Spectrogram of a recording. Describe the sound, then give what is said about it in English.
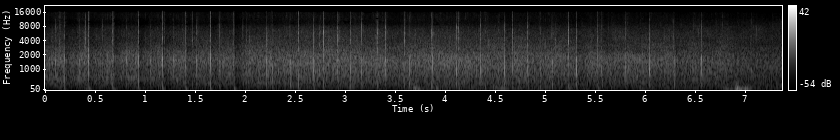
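A crowd at a church confirmation celebration breaks into a round of applause for the confirmation candidates, many hands clapping in a dense, steady patter with sharper individual claps popping out, sustained at an even level throughout. “So can we offer our candidates a round of applause, please?”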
